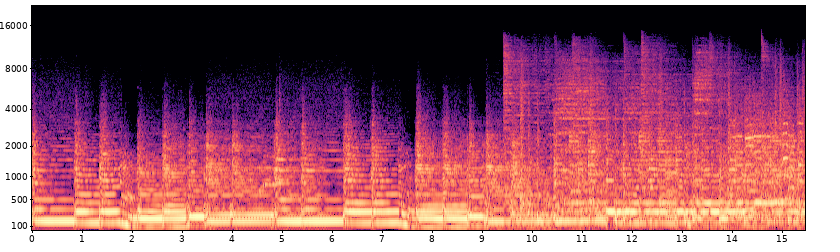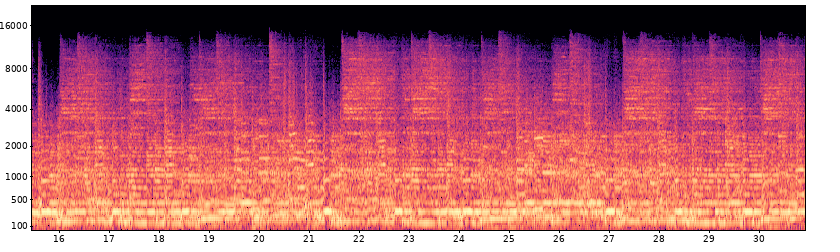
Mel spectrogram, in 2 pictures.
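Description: Live rock band: electric guitar playing a line of held, changing notes, with drums and cymbals coming in about nine seconds in, after which the full band plays on loudly.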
